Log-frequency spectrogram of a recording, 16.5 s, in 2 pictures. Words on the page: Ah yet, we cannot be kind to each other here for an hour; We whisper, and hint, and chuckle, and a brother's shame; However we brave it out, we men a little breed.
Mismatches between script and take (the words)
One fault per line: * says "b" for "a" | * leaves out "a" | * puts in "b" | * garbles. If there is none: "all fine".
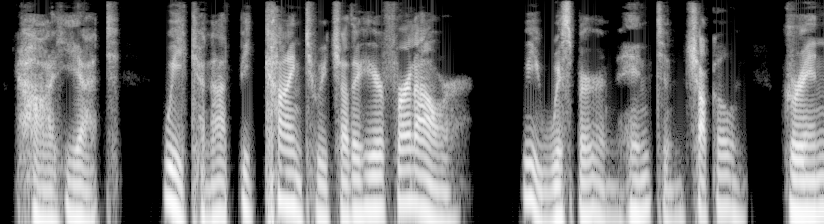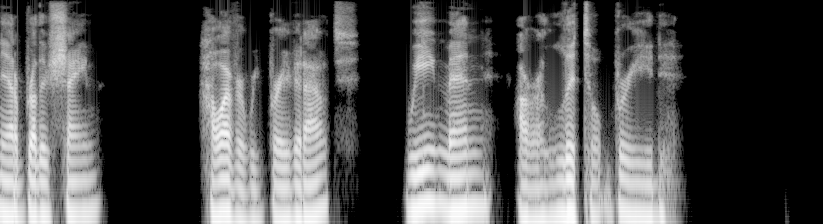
* puts in "grin at"
* puts in "are"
